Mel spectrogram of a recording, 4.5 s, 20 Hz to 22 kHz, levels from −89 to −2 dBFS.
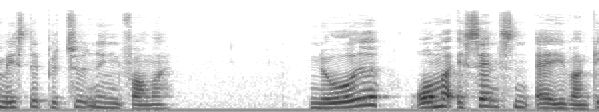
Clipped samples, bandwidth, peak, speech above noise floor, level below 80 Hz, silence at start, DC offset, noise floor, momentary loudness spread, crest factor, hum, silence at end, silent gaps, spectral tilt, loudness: under 0.1%; 15.5 kHz; -10 dBFS; 25 dB; -64 dBFS; 0 s; under 0.1%; -53 dBFS; 12 LU; 20 dB; none; 0 s; none; -5 dB/octave; -29 LUFS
